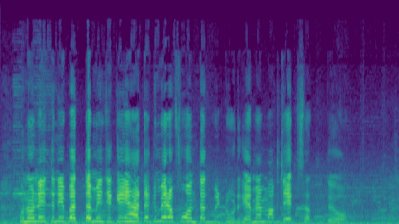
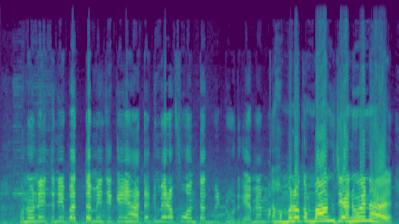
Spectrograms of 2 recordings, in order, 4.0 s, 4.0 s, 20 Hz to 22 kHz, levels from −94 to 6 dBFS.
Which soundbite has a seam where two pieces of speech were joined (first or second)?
second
